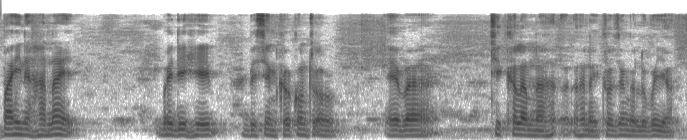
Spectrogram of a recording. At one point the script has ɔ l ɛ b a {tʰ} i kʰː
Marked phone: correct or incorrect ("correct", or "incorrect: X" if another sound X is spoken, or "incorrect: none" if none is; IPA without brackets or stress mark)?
correct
